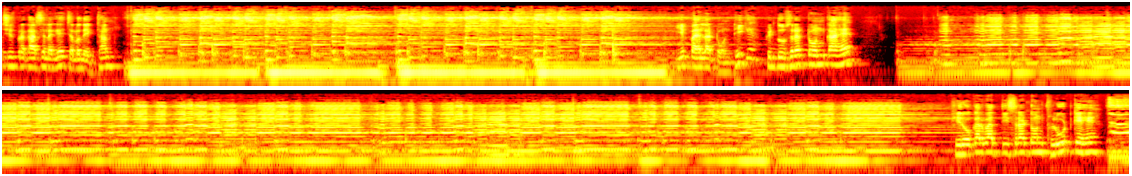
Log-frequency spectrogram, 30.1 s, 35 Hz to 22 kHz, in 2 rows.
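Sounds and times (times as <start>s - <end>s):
reed organ tone synthesizer melody: 1.6s - 10.4s, 11.9s - 28.8s.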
